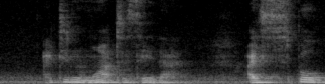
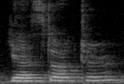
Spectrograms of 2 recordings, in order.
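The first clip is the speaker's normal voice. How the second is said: high nurse voice; lightly voiced young nurse; nurse's voice; 11 semitones higher than usual. A narrator's reading. Nurse answering the doctor, high and bright.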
